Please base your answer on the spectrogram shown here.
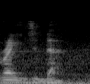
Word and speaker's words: raised: đây chúng ta thấy chữ raised, nhưng mà thấy phía trên nè chữ SED nè, mình tưởng đọc là tờ đúng không, nhưng mà khi phiên âm ra thằng raise này nó phiên âm là âm z, âm z, chữ raise là âm z, cho nên nó không phải là cái âm sờ như ở đây, do đó nó không được đọc là tờ mà đọc là đờ, nó là như vậy.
